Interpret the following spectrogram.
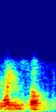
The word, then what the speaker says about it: अहिंसा: बात की जाती है अहिंसा। इसको अहिंसा भी पढ़ा जाता है और अहिंसा भी पढ़ा जाता है। प्रोनाउंसिएशन ना का जो बिंदी का है वो ना और मा दोनों आते हैं।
